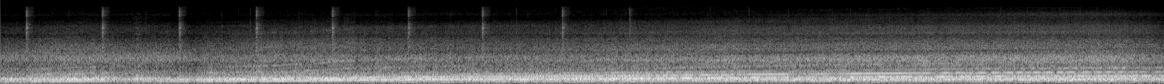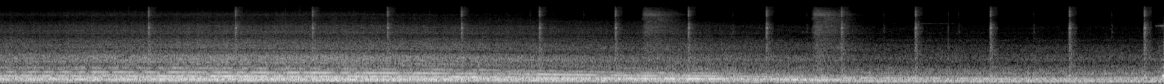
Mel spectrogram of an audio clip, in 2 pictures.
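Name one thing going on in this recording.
A bus engine hums, rising in pitch as it speeds up and then falling as it slows.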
